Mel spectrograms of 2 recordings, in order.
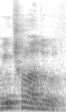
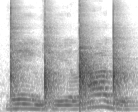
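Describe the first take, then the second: First: Said in the usual way. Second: "Ventilado" slow and loud, syllable by syllable; syllables beaten out. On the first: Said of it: "Fala uma palavra de três sílabas". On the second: Shown as a demonstration. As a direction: beat out "Ventilado", hardest on the stressed syllable. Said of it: "a palma que bater mais forte é a sílaba tônica". (Ventilado pausado, batendo sílaba por sílaba)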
